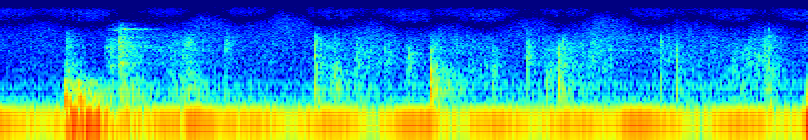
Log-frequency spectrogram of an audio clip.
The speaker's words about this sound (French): Il sort de l'ascenseur. Long couloir. Ouvre une porte de chambre. Entrez, monsieur. Il entre.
